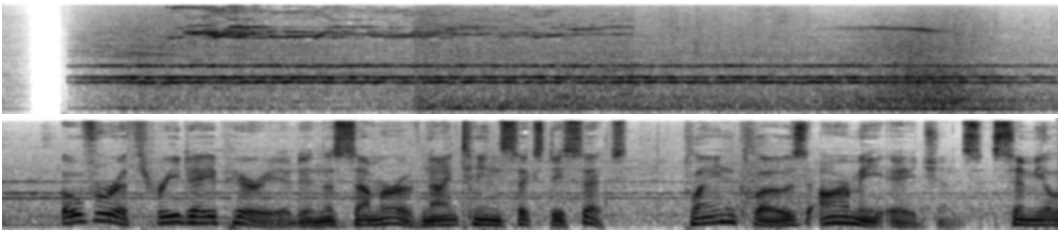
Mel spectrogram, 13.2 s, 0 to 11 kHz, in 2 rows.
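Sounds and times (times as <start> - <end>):
New York City subway train rumbling: 0.4 - 12.2
subway train wheels squealing with high screeching tones: 0.6 - 7.1
speech: 7.0 - 13.1.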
